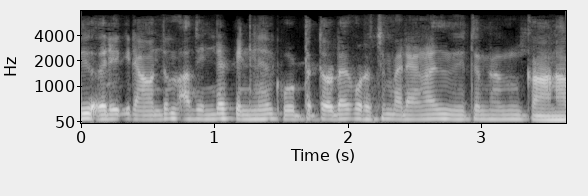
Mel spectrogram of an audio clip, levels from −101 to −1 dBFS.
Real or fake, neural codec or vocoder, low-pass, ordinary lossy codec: fake; codec, 16 kHz, 2 kbps, X-Codec, HuBERT features, trained on general audio; 7.2 kHz; MP3, 48 kbps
